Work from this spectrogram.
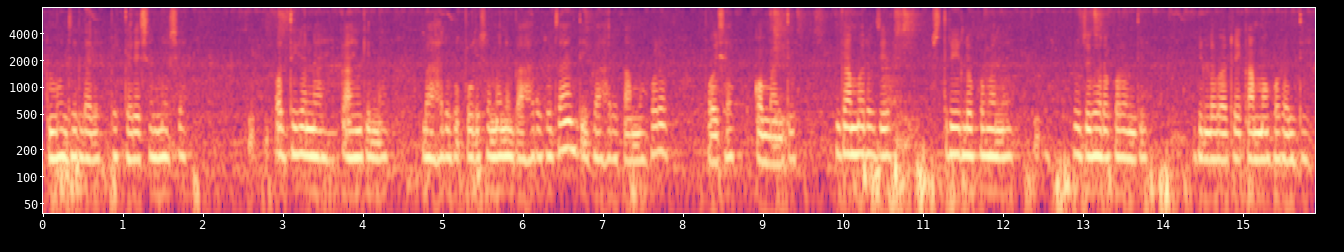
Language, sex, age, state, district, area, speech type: Odia, female, 45-60, Odisha, Ganjam, urban, spontaneous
